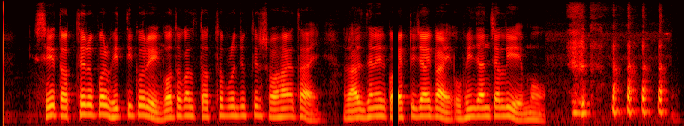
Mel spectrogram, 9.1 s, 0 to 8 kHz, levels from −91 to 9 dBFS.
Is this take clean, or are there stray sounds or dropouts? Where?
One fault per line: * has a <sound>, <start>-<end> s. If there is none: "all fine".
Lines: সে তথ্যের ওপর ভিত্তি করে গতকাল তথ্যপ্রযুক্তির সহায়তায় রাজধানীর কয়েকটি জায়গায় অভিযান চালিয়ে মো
* has a dropout, 5.2-5.3 s
* has a laugh, 7.6-8.9 s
